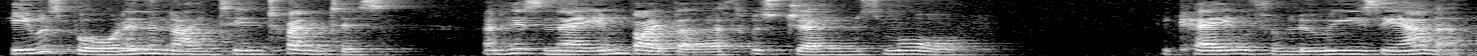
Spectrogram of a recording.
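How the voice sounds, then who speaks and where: A woman's voice: fairly low pitch, close to an everyday voice. A woman voicing a patient older male music mentor. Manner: measured, explanatory, gently encouraging. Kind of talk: audiobook character voice. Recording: roomy, distant mic.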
